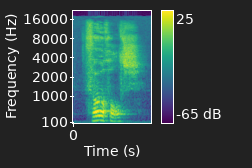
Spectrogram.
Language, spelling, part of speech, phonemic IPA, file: Dutch, vogels, noun, /ˈvoːɣəls/, Nl-vogels.ogg
- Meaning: plural of vogel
